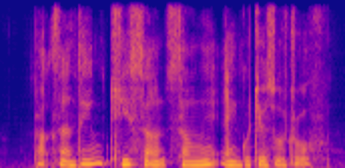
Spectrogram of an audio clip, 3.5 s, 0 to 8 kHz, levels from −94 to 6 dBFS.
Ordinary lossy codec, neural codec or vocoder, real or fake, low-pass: none; codec, 16 kHz, 4 kbps, X-Codec, HuBERT features, trained on balanced general audio; fake; none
